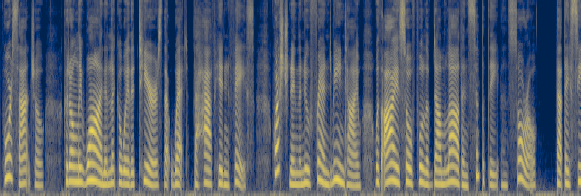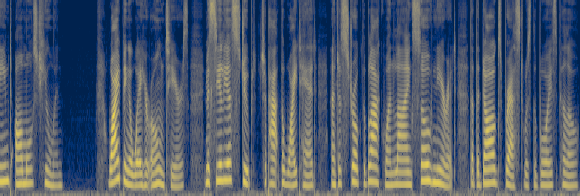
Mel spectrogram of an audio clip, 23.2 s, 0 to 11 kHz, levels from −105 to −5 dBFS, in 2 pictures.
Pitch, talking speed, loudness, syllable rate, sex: 220 Hz, 175 wpm, -23 LUFS, 4.8 syllables/s, female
